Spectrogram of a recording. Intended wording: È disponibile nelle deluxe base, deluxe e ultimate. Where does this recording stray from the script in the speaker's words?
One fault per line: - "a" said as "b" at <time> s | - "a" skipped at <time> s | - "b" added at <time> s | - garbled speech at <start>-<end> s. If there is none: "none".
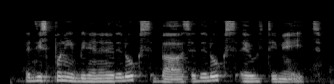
none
